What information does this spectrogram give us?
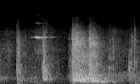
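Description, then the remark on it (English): A heavy window shutter slams shut: a couple of lighter knocks, then one loud, booming bang with a brief rattling tail, and a softer final thud. “Oh, the shutter. Now we are trapped.”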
